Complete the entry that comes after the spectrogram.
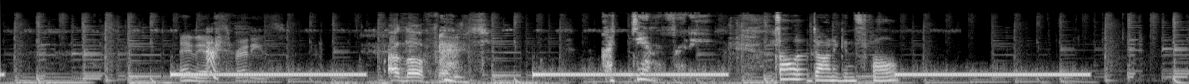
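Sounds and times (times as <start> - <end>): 
telephone ringing tone on an outgoing call to a restaurant: 1.7 - 3.7, 5.3 - 7.3, 9.0 - 11.0
speech: 1.8 - 2.9, 3.9 - 5.0, 6.4 - 7.1, 7.8 - 9.1.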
